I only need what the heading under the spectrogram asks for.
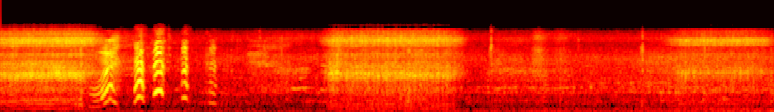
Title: Baby Snores Like A Grown Up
